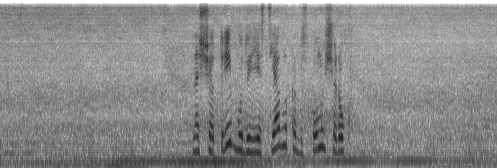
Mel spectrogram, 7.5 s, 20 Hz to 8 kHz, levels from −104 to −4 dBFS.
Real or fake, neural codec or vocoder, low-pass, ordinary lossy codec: fake; codec, 44.1 kHz, 7.8 kbps, DAC; 7.2 kHz; none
